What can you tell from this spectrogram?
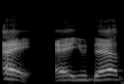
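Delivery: loud, high mocking call; taunting yell. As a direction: shout it up the hill to taunt him. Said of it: "we was like".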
